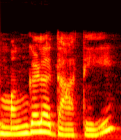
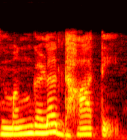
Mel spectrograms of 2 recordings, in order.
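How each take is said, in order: First: The d sound is plain, without a breath. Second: The d sound is aspirated, with a breath. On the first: The speaker calls it right. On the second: The speaker calls it wrong.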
